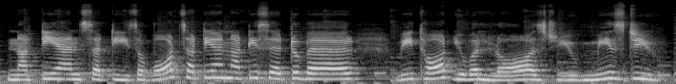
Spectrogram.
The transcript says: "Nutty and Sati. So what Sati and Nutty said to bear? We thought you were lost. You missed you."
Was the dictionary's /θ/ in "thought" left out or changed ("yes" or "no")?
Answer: yes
